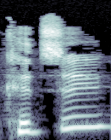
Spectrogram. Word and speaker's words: kudzu: Oh, is it like, is it kudzu? Is that how that's pronounced? – Yeah. – Kudzu, yeah.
